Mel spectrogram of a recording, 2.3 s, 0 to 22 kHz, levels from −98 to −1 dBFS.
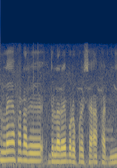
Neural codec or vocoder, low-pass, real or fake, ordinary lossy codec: none; none; real; none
